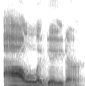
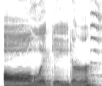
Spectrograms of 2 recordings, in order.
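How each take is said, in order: First: The first syllable sounds like "ah". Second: The first syllable sounds like "all". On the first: The speaker calls it right. "Ah, ah, alligator" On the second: The speaker calls it wrong. "But we don't say alligator"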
